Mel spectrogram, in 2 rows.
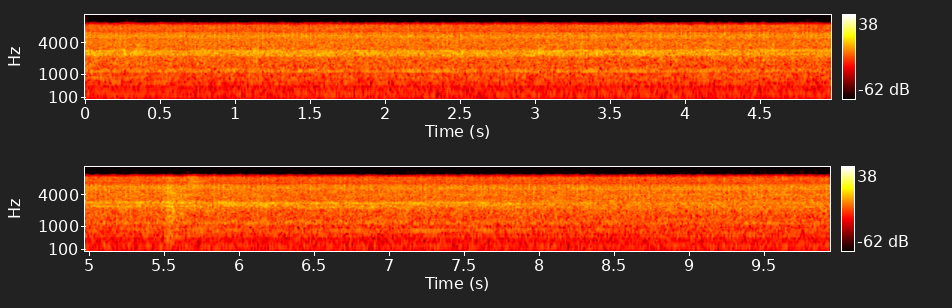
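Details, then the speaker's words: Chevrolet Epica, over 200,000 km, warm, after adding Dimexide flush to the oil: steady even quiet idle with no distinct knock; engine running quieter as oil circulation restored. "масло начало циркулировать должным образом двигатель начал работать тише"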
